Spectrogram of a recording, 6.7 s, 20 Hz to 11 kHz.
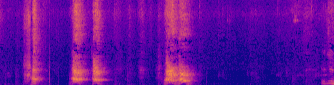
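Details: Playing dogs, a 14-week-old golden retriever mix puppy and a 2.5-year-old jack russell/rat terrier mix, indoors: three rough, noisy barks about a second apart, then quiet, a low tone entering at the end.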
